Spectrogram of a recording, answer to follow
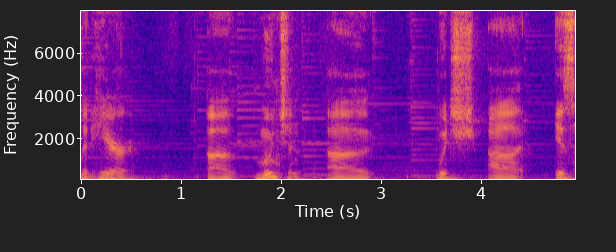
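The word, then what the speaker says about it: München: some of the vowels to make them from a short vowel to a long vowel so instead of uh munchen of munchen you know but with the two homeworks there so uh but we pronounce it munich and uh when i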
